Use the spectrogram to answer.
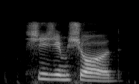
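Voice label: "сизимсёӧд", Komi, female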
